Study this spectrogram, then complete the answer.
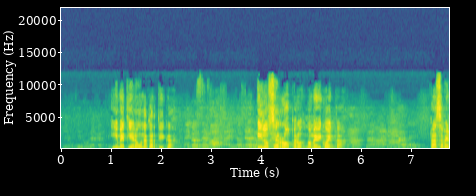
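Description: A man speaks with animation into a microphone, in a slightly echoing room.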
